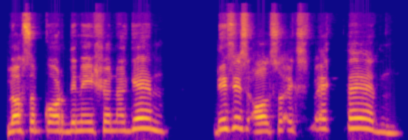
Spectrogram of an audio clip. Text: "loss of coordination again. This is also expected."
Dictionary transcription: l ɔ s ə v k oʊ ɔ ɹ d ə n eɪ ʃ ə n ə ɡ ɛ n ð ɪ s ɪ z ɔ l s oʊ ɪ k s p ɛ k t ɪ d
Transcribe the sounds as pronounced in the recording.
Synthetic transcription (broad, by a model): l ɔ s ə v k oʊ ɔ ɹ d ə n eɪ ʃ ə n ə ɡ ɛ n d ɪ s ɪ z ɔ l s oʊ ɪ k s p ɛ k t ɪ d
